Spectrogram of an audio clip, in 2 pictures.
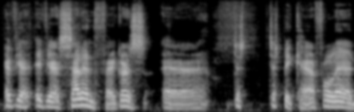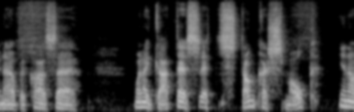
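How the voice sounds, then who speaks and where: A man's voice: mid-range voice, bright, forceful tone. A man putting on a Northern Irish accent to give some chummy, teasing advice. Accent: Northern Irish, put on.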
